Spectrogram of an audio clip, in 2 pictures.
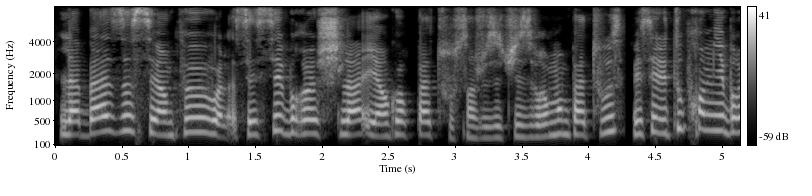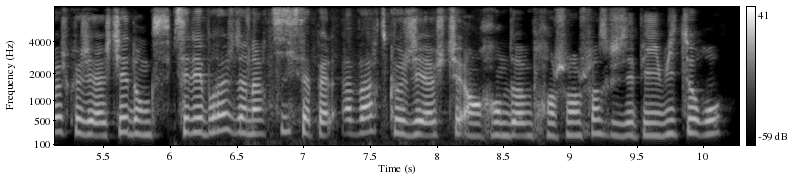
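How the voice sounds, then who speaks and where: A woman's voice: on the high side, fast, hardly any pauses, a little mellow, no echo, clean studio sound. A young woman illustrator giving a casual drawing tutorial, chatty and self-deprecating, with many hesitations. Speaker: digital illustrator.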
